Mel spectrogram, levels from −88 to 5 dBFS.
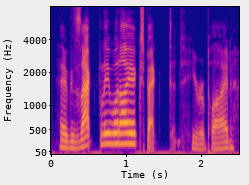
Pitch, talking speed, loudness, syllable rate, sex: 160 Hz, 145 wpm, -19 LUFS, 5.0 syllables/s, male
